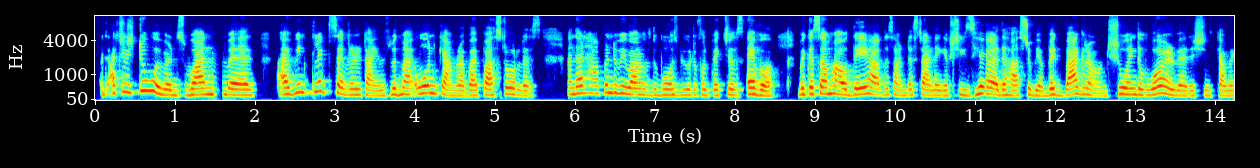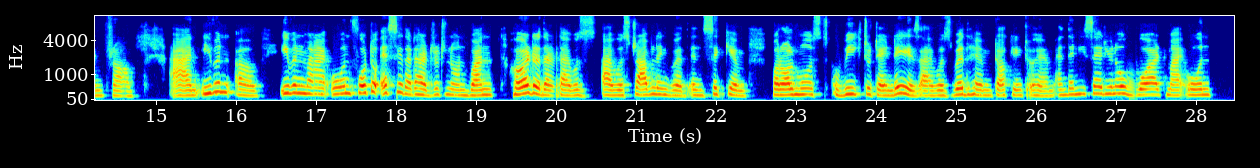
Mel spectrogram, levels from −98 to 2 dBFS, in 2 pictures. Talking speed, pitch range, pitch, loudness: 205 wpm, 205-250 Hz, 225 Hz, -20 LUFS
